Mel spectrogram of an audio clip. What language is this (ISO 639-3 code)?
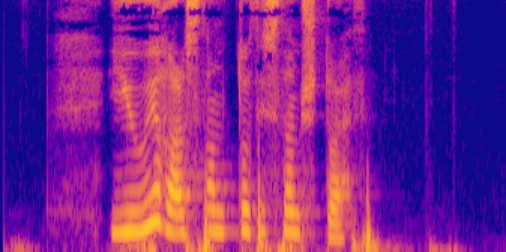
kab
